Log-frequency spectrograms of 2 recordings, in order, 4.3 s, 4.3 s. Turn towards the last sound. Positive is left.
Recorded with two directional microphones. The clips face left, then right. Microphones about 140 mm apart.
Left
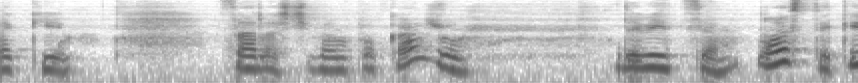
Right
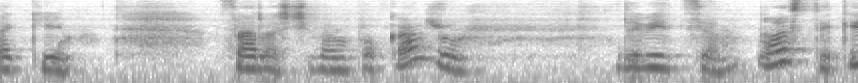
turn(degrees=30)  # may be behind; listen again after turning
